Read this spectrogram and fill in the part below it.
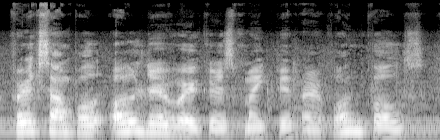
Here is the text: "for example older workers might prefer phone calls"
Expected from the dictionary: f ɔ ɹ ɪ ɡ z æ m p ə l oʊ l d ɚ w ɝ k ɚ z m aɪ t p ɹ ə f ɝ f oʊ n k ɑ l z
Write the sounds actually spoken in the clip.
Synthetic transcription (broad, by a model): f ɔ ɹ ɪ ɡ s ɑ m p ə l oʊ l d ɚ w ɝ k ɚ s m aɪ t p ə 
